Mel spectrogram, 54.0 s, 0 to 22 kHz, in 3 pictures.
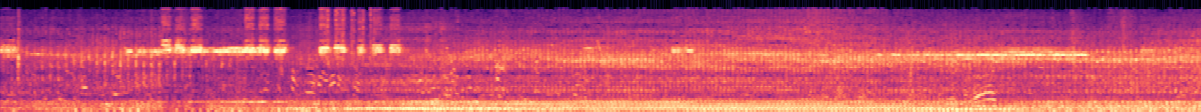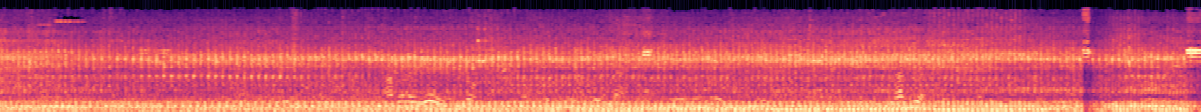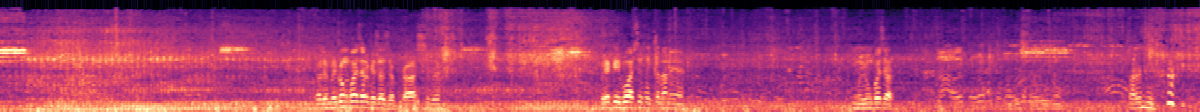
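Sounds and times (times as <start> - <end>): motorcycle and rickshaw engines: 0.0 - 54.0
people's voices: 3.7 - 15.4, 21.4 - 34.2, 45.0 - 54.0.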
